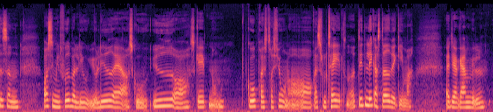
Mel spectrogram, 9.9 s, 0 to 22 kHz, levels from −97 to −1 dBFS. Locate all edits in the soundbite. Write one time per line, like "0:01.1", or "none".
0:06.9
